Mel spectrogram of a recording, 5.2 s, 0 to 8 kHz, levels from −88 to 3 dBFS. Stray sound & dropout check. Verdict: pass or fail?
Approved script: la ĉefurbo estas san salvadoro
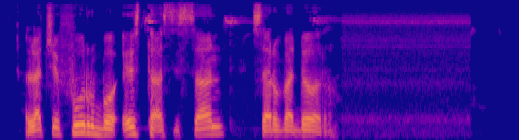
pass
